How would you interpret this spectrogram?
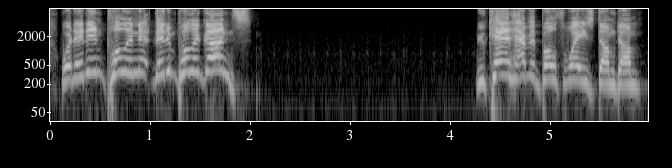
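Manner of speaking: loud, heated scolding; exasperated rebuttal. Real, not acted. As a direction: argue back hotly at the tape. Host rebutting the played clip angrily.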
